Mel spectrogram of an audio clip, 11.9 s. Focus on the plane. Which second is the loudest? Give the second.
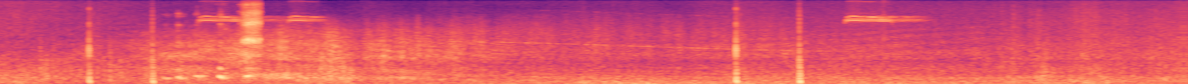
3 s.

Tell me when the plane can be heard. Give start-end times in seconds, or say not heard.
0.2-11.8.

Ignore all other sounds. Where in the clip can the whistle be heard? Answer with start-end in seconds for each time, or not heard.
0.9-3.3, 7.4-9.2.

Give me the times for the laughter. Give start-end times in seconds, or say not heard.
1.6-2.7.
